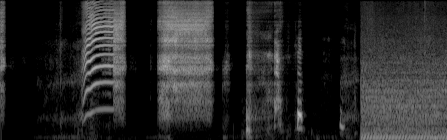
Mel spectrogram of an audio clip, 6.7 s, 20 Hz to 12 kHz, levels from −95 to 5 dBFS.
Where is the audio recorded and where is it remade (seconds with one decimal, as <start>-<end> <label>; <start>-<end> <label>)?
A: 0.0-0.5 remade; 0.5-1.7 recorded; 1.7-4.6 remade; 4.6-6.7 recorded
